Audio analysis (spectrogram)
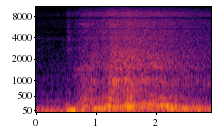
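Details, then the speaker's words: Acura TL with a replacement engine that another shop couldn't get running, after the computer was brought back online with a clean fault scan: catches in half a second, flares, then settles into a smooth, even idle with no knocks or misses. "look at that she is purring like a kitten all right that makes me very happy"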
